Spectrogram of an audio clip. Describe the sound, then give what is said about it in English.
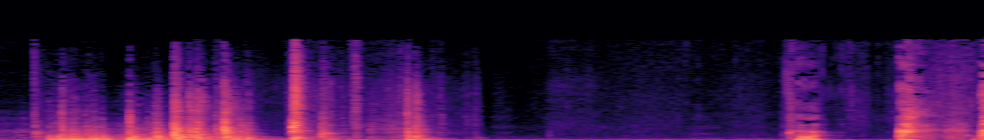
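An elk antler tumbles off a shelf, giving a scuffling clatter followed by several sharp, loud knocks and thuds spaced irregularly, with quiet pauses between them. “Something just fell off the shelf in here. It was an elk antler.”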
